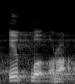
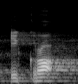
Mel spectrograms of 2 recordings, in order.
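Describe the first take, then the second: First: The q sound has a clear bouncing release. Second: The q sound has no bouncing release. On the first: The speaker calls it right. "iqra harus dibaca iqra, ada q" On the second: The speaker calls it wrong. "tidak boleh dibaca"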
